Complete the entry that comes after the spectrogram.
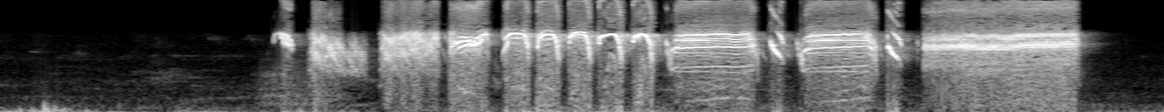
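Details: Lively natural song of an Asian golden weaver, used to get kacer birds singing: a quick series of repeated short rising notes running into squeaky trills and finishing with a long, dry, buzzing sizzle.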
